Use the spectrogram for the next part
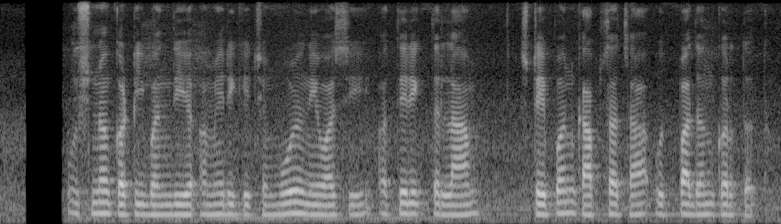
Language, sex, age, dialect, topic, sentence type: Marathi, male, 46-50, Southern Konkan, agriculture, statement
